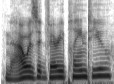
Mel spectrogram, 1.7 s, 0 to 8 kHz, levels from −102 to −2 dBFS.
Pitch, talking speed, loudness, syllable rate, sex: 165 Hz, 245 wpm, -17 LUFS, 5.0 syllables/s, male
